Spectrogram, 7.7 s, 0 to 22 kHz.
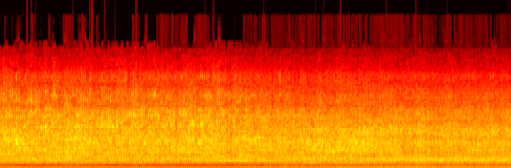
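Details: AGT 12kW (9kW continuous) generator, new, first startup after assembly with fresh oil and fuel: steady, even drone at constant speed with no knocks, hunting or rattles, normal running.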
